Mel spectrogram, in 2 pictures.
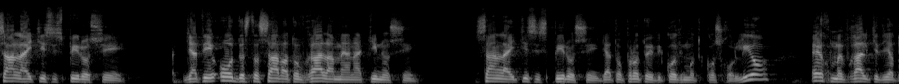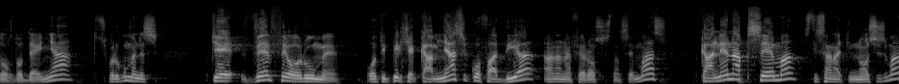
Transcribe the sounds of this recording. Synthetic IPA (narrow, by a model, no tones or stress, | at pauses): sɐnlɐicisispiɾo̞si | ʝɐt̪iʔo̞nd̪o̞st̪o̞sɐvɐt̪o̞vɣɐlɐme̞ɐnɐcino̞si | sɐnlɐicisispiɾo̞siʝɐt̪o̞pɾo̞t̪o̞iðiko̞ðimot̪i̥ko̞sxo̞̰lio̞ | e̞xume̞vɣɐliceðʝɐt̪o̞ːɣðo̞nd̪ɐe̞ɲɐt̪i̥spɾo̞iɣume̞ne̞s | ce̞ðe̞nθe̞o̞ɾume̞ | o̞t̪iːpiɾçe̞kɐmɲɐsiko̞fɐnd̪iɐːnɐnɐfe̞ɾo̞sɐ̥st̪ɐnse̞mɐs | kɐne̞nɐpse̞mɐst̪isɐnɐcino̞sizmɐ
